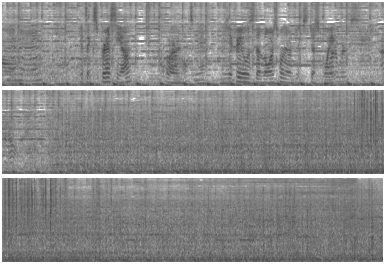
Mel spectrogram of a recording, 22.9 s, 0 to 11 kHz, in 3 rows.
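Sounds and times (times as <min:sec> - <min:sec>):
car wash water spraying: 0:00.0 - 0:22.9.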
